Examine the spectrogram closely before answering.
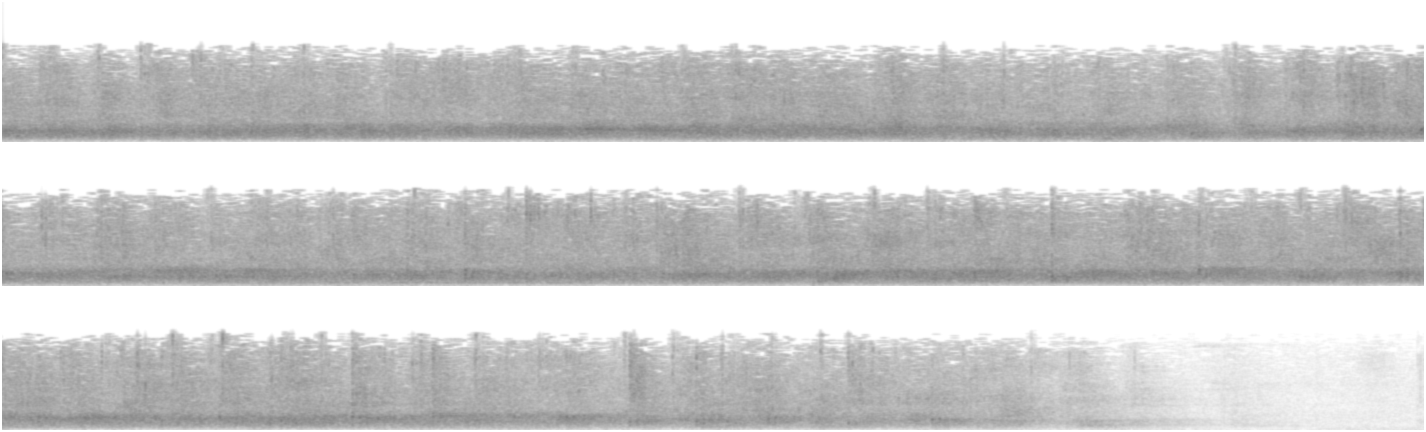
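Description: An audience applauds loudly in a hall, then dies away.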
